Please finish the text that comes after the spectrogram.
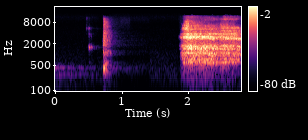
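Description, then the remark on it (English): Ujjayi Pranayama breathing: a faint click and a short soft breath, then a long, steady, loud hissing exhale through the throat with the mouth closed that carries on to the end without any talking. “You can do a gentle Ujjayi Pranayama, where inhalation is normal, and when you exhale, you can make a hissing sound through the throat.”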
